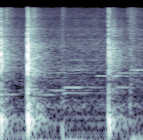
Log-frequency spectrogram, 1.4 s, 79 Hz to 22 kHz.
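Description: A gluten-free oat loaf, turned out of its tin onto a baking tray, is tapped underneath to check whether it sounds hollow, as a friend advised. The taps give short, dull, low thuds with little ring. The loaf is not yet baked through and needs another 10 minutes in the oven.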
